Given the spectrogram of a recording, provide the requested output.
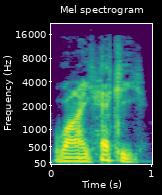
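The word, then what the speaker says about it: Waiheke: why heiki it's pronounced why hecky say it really fast also for fun why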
